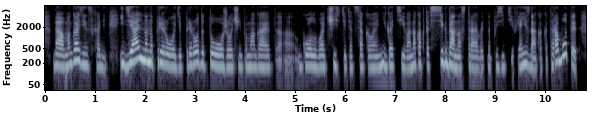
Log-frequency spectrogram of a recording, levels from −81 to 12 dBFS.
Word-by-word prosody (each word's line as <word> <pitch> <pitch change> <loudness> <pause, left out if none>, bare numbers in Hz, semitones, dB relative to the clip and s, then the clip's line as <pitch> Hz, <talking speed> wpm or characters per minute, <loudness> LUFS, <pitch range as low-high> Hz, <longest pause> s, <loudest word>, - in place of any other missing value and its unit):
да, 175 -2 +5
в - - -5
магазин 190 +1 +3
сходить. 160 -3 -8 0.2
Идеально- 225 +7 +6
на 215 -2 +5
природе, 175 -7 -1
природа 195 +5 -2
тоже 170 -2 -1
очень 160 +1 -3
помогает, 160 -1 -4
э, - - -9 0.2
голову 165 -1 -3
очистить 160 -1 -1
от 155 - -8
всякого 155 -1 -4
негатива, 165 -2 -3
она 170 +4 -1
как-то 190 -1 -2
всегда 200 0 +3
настраивает 150 -1 -4
на 155 - -9
позитив. 160 0 -10
Я 165 - -2
не 195 +2 0
знаю, 145 -5 0
как 135 - -13
это 180 - -7
работает, 240 - +2
165 Hz, 160 wpm, -22 LUFS, 160-190 Hz, 0.2 s, Идеально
